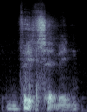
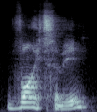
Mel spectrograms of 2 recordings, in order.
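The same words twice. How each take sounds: First: It is said in a British accent. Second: It is said in an American accent. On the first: "in British English, vitamin" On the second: "in American English, you might more likely to hear vitamin"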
